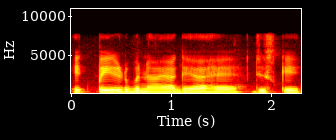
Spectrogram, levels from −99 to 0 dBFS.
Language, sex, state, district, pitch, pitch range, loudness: Hindi, female, Himachal Pradesh, Shimla, 220 Hz, 210-235 Hz, -16 LUFS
